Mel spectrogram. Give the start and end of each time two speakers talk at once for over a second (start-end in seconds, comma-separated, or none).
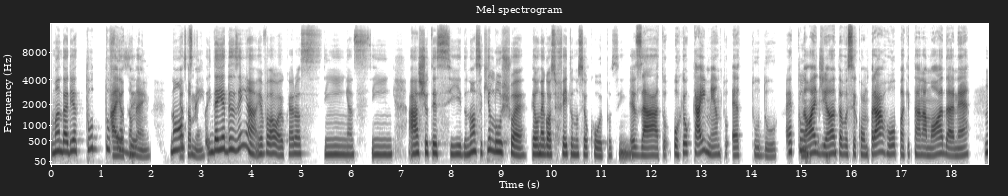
none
